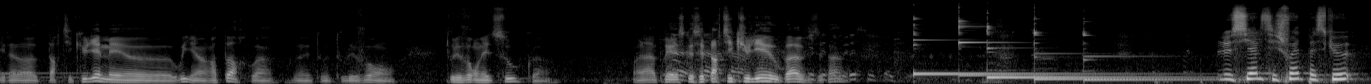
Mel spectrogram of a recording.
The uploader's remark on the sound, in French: À la Cité des Arts de la rue dans le cadre d'Un été aux Aygalades et diffusée en direct sur Radio Grenouille.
